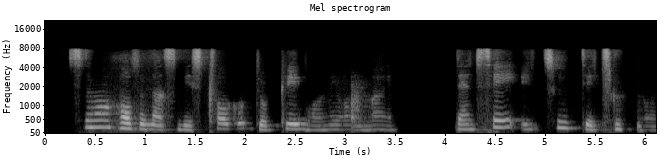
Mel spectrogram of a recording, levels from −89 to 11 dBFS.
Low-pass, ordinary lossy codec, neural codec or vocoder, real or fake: none; none; codec, 16 kHz, 0.5 kbps, X-Codec, HuBERT features, trained on general audio; fake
